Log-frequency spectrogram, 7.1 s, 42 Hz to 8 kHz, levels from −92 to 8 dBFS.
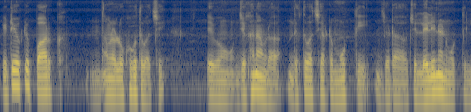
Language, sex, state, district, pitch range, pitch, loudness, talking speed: Bengali, male, West Bengal, Kolkata, 95-110 Hz, 100 Hz, -20 LUFS, 155 wpm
